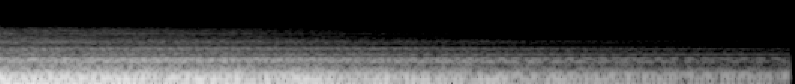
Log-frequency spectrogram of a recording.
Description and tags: basscapes Boommshot
a small collection of short basscapes, loopable bass-drones, sub oneshots, deep atmospheres.. suitable in audio/visual compositions in search of deepness
strange, sub, backgroung, rumble, score, spooky, horror, soundesign, soundscape, boom, low, bass, electro, soob, deep, film, ambience, illbient, suspence, soundtrack, creepy, dark, experiment, pad, atmosphere, drone, ambient, weird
